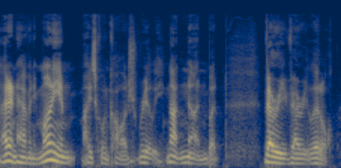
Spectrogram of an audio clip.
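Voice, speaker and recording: In a very clean recording with a silent background, a man speaks with an American accent at a very fast pace. His pitch is medium, with ordinary pitch variation. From Massachusetts. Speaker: entrepreneur and coach. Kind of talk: interview life story.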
